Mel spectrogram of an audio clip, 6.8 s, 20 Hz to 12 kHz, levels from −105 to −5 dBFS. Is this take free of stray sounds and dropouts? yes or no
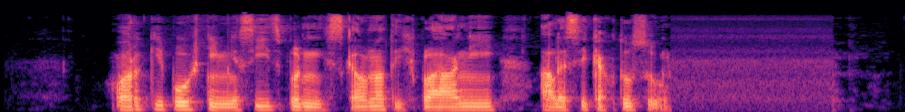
yes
